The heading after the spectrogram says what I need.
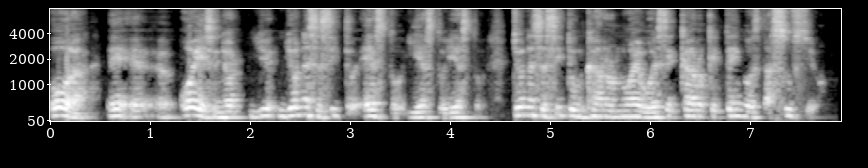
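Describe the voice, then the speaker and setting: A man imitating an impatient believer who prays in a hurried, pushy, overly familiar way. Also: on the high side, recorded from a distance, voice pushed up, lightly acted. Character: impatient believer demanding things in prayer.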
